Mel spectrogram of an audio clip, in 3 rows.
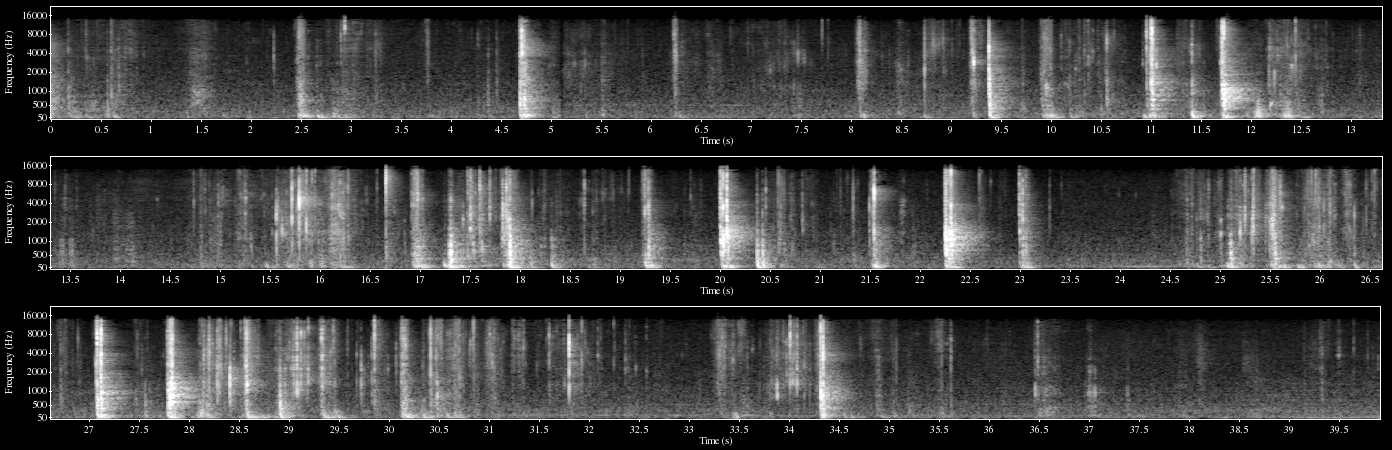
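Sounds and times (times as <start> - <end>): slime clicking and popping: 8.0 - 12.6, 19.1 - 23.4.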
